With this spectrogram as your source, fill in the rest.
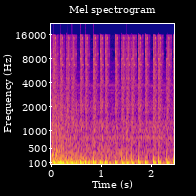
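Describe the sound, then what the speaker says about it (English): Repeated heavy shots from a submarine railgun in the video game Barotrauma, booming in a fast, steady series of loud low thuds that run nearly unbroken through the clip. "Shoot with the railgun."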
